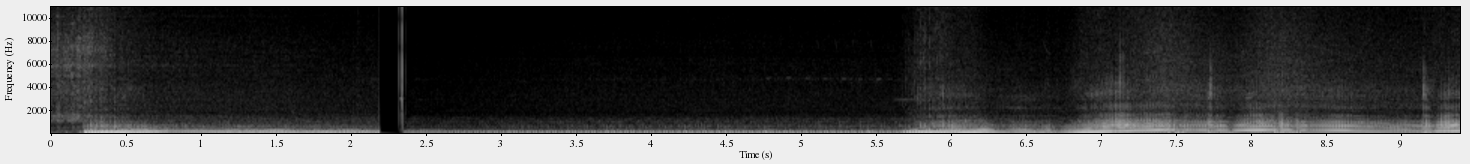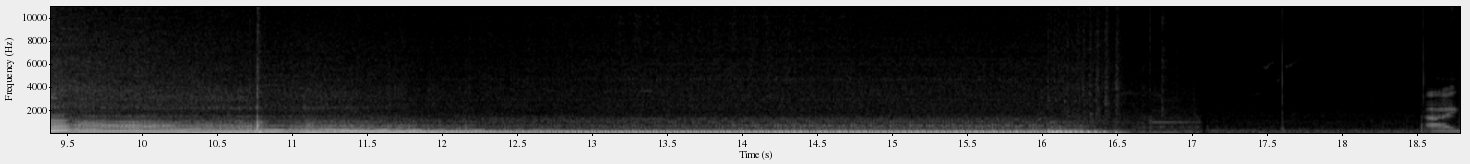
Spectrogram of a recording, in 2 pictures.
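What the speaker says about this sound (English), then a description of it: "So now we're gonna do a startup of the car" A 2003 Mitsubishi Eclipse with a 3-liter engine cranks briefly, then starts and revs up and down several times before settling into a steady idle that cuts off at the end.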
